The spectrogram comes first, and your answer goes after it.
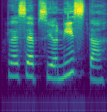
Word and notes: recepcionista: Spanish

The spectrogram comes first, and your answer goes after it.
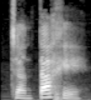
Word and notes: chantaje: spanish

